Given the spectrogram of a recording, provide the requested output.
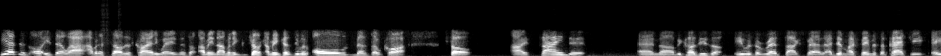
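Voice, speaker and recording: A man with a New York accent speaks at a moderate pace in a high voice, his pitch varying in an ordinary way. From New York City (Bronx). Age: 60s. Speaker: actor. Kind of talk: interview. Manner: animated.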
